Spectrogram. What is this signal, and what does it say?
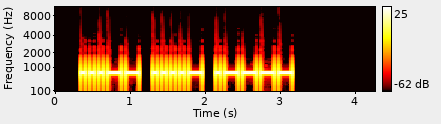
Morse code, heard as a keyed tone, about 20 wpm, 700 Hz. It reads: 341
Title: Numbers - 3-Digit 20wpm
